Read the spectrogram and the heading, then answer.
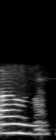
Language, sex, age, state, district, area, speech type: Kashmiri, female, 18-30, Jammu and Kashmir, Kupwara, rural, conversation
